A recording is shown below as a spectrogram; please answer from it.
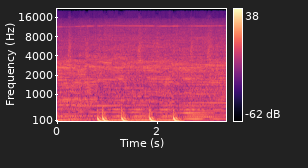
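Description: Reciprocating Sawzall cutting through the floor pan of a Honda Civic, heard as four or five short descending rasping strokes about half a second apart over a steady background hum.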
